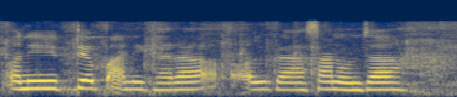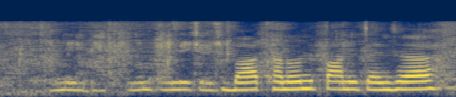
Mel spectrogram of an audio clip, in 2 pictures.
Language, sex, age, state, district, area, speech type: Nepali, male, 18-30, West Bengal, Alipurduar, urban, spontaneous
